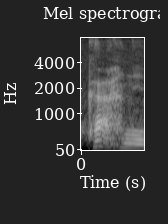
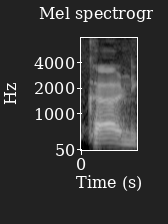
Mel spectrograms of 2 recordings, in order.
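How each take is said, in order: First: The R is a breathy, aspirated sound. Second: The R is a trilled, vibrating sound. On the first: This is how people from the Northeast say it. "o R mais aspirado" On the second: This is how people from the Southeast interior say it. "fala o R vibrante"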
